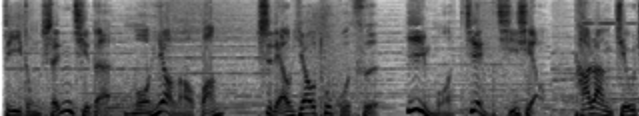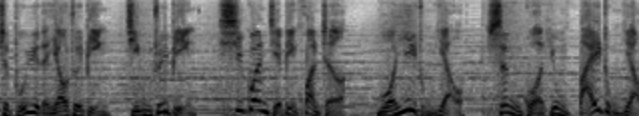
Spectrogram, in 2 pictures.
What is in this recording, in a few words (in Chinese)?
男7号 广告 电视广告, 国语男声配音; 黑药; 全能型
